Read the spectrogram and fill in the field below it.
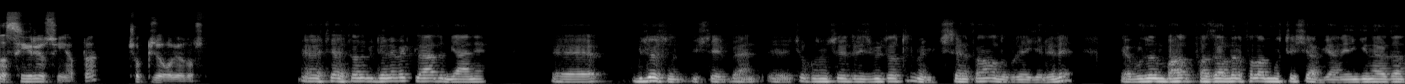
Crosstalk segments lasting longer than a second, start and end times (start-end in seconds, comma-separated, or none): none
